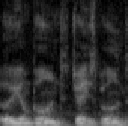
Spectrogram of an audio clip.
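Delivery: loud, slow, laid-on Liverpool accent. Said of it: "the Beatles British accent".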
